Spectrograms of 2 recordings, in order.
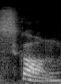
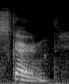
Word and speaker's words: scone: By far the most common pronunciation in the UK is Scone, which is somewhat disappointing, with 66% of the respondents pronouncing it that way compared to only 32 who pronounce it Scone.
